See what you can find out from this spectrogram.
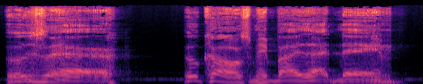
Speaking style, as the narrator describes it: he hoarsely demanded

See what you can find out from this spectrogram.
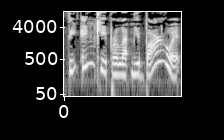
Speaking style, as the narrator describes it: says happily

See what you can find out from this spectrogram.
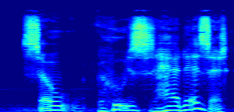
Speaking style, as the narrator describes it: I asked nervously

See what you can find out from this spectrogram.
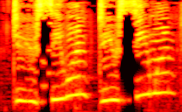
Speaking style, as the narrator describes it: asks excitedly

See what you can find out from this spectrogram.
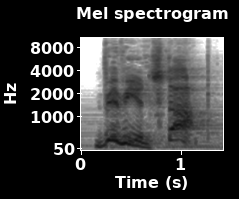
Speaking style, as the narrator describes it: I screamed

